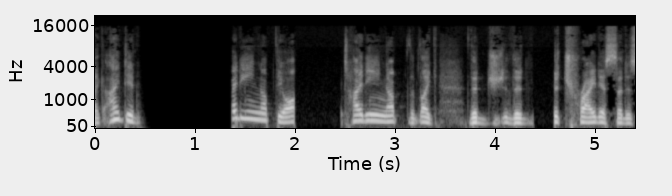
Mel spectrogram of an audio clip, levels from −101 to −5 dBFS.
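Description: Right after "I did", at 0.43 s, the speech breaks off until 1.39 s. The last sound trails on as a fading buzz, then near silence. This is likely a long network dropout. About 0.94 s of audio never arrived, and speech resumes at "up the".

Two digital wireless dropouts follow. From 1.99 to 2.46 s, after "up the", and again from 4.38 to 4.60 s, the link lost too much data and the receiver muted. Each is a clean hole of near silence, with no noise at either edge.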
